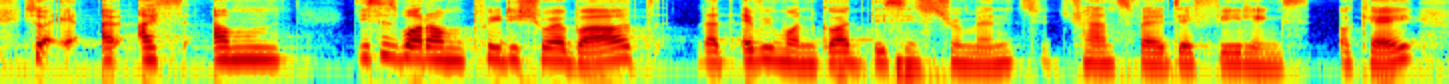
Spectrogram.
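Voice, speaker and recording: A woman with an Iranian accent, her loudness swinging widely, in a very clean recording with a silent background. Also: medium pitch for a woman, ordinary pitch variation, moderate pace. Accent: Iranian (Persian). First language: Persian. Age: 30s. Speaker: musician. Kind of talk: casual interview. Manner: halting, frequent repetitions.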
